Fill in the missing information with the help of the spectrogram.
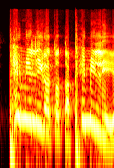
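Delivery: high, loud "패밀리" with a plain P; P instead of F. Shown as a demonstration. Teacher mocking the show title's mistake, high "패밀리" with P. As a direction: pitch it up and hit the P in "패밀리". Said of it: "P로".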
